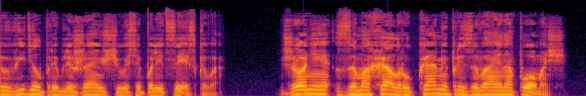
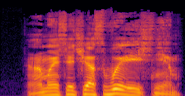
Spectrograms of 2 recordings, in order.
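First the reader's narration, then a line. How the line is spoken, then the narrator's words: Growling. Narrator (Russian): прорычал англичанин Джонни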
